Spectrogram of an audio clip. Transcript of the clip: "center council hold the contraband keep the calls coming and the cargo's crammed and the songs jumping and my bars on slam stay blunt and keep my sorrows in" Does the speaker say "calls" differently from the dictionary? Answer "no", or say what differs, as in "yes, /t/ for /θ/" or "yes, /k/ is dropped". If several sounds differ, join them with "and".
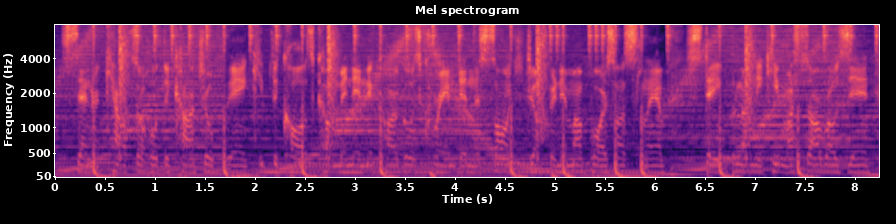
yes, /l/ is dropped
